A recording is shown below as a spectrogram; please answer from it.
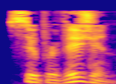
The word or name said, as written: supervision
